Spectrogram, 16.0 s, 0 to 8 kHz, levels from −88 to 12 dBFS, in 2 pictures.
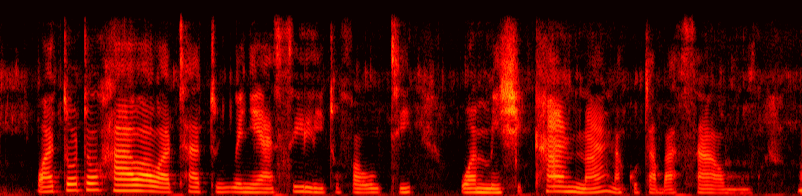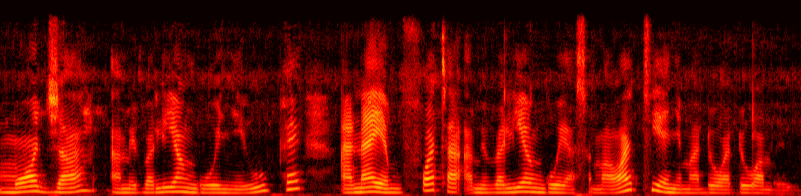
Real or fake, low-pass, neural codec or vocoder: fake; 7.2 kHz; codec, 16 kHz, 16 kbps, FunCodec, trained on LibriTTS, 50 frames a second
